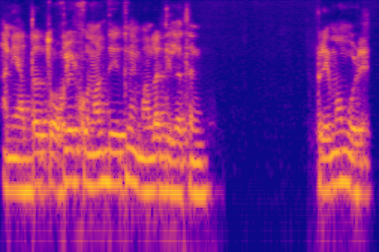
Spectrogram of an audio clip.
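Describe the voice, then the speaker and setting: A man's voice: mid-range voice, fairly even intonation, fairly quick, dark tone. A man talking in a casual vlog, rambling and emotional as he opens up about his feelings. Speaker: vlogger. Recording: slightly dull lo-fi audio.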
